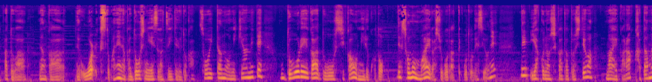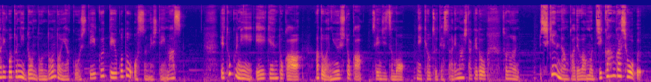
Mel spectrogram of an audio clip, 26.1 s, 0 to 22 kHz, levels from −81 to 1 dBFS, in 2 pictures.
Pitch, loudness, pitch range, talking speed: 190 Hz, -24 LUFS, 155-235 Hz, 365 characters per minute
